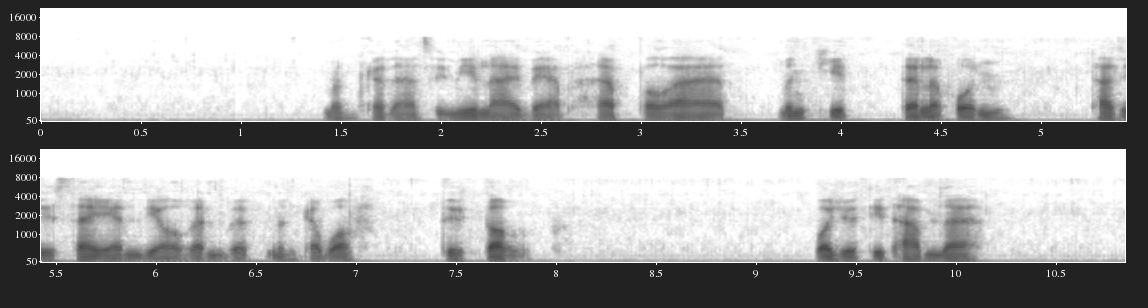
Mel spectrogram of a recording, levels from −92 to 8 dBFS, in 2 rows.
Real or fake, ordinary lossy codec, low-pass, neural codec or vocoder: fake; none; none; codec, 16 kHz, 4.8 kbps, FACodec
